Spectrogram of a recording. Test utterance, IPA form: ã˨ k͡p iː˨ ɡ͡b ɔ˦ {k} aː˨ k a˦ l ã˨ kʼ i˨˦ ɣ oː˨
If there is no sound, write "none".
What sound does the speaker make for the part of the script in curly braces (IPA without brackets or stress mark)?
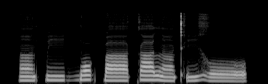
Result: k͡p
